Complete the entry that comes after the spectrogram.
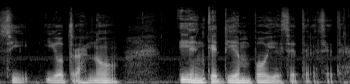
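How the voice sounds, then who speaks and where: A man speaks in a dark, mellow tone. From Bolivia, Santa Cruz. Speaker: theologian. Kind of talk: radio interview. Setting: radio studio.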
